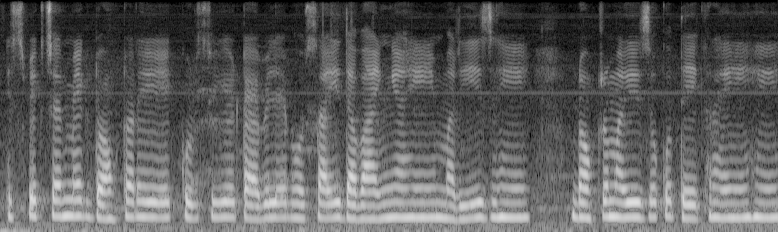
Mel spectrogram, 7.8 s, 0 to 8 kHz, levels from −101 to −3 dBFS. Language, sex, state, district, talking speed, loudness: Hindi, female, Bihar, Sitamarhi, 175 wpm, -25 LUFS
